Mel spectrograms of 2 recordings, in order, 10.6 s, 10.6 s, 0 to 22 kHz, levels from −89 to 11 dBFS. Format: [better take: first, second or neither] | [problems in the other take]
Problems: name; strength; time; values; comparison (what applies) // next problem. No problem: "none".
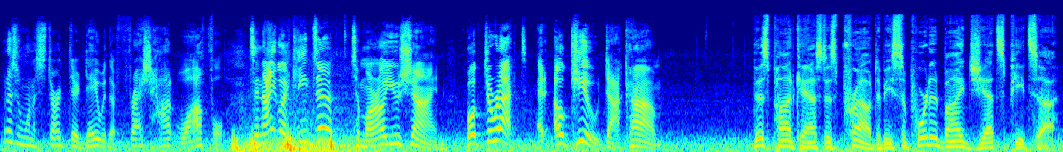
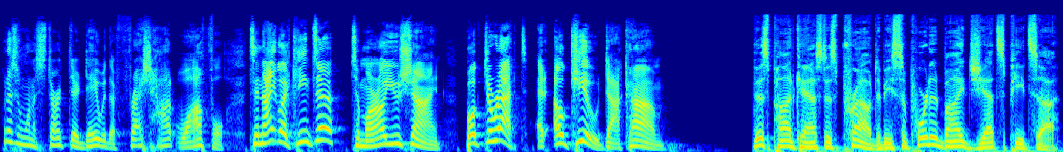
second | wind noise on the microphone; heavy; 10 dB below the speech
